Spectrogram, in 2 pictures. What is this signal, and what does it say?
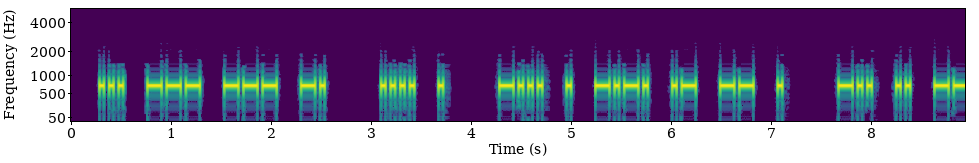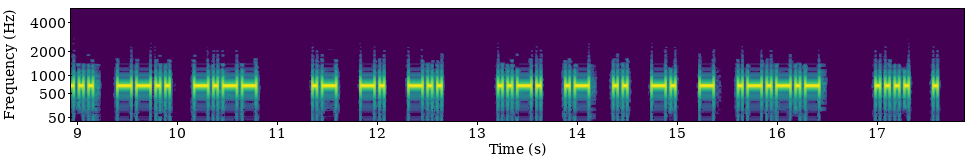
Morse code, heard as a keyed tone, about 25 wpm, spaced as for 20 wpm, 700 Hz. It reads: SOON HE BECAME DIZZY AND FAINT. HE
